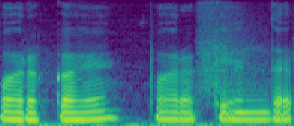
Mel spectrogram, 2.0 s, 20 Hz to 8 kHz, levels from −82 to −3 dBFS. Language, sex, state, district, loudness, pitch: Hindi, male, Bihar, Vaishali, -18 LUFS, 120 Hz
